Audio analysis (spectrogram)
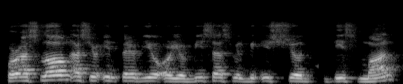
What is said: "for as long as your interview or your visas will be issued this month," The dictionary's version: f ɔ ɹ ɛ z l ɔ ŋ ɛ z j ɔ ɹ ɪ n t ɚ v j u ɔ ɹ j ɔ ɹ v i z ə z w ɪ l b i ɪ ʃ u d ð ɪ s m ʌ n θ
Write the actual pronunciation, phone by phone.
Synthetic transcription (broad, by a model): f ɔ ɹ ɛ s l ɔ ŋ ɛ s j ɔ ɹ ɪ n t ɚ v j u ɔ ɹ j ɔ ɹ b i s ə s w ɪ l b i ɪ ʃ u d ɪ s m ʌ n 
